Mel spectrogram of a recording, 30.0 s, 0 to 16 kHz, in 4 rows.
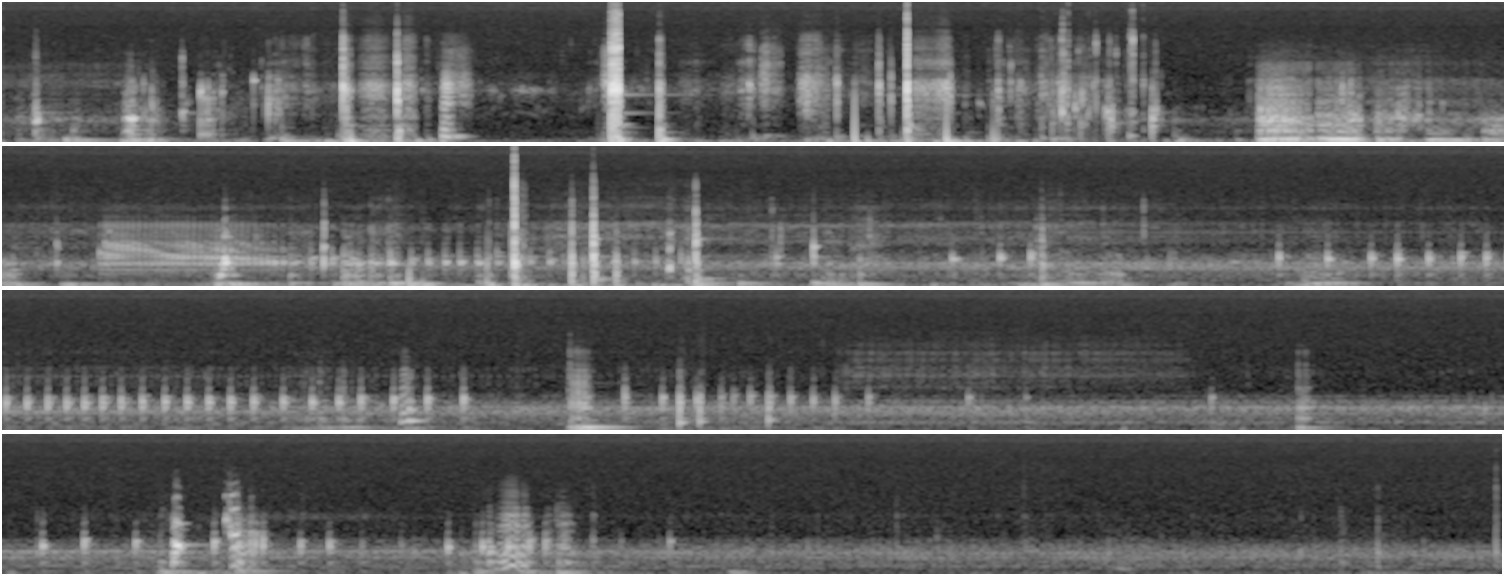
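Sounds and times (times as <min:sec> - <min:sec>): water sloshing and gurgling: 0:00.0 - 0:02.5, 0:03.4 - 0:26.5
low rumble: 0:05.9 - 0:21.9
irregular knocks and clicks: 0:07.8 - 0:20.2
fast even ticking: 0:08.0 - 0:20.2.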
